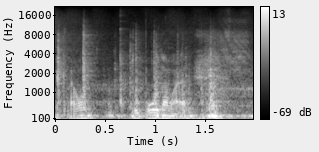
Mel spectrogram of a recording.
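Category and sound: machine, printer running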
